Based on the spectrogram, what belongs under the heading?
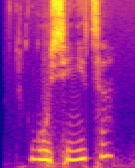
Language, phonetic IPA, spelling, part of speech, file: Russian, [ˈɡusʲɪnʲɪt͡sə], гусеница, noun, Ru-гусеница.ogg
- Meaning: 1. caterpillar (larva of a butterfly) 2. caterpillar track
